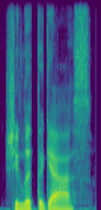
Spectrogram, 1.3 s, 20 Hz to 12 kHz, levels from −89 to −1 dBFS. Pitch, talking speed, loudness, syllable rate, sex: 195 Hz, 180 wpm, -15 LUFS, 3.5 syllables/s, female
